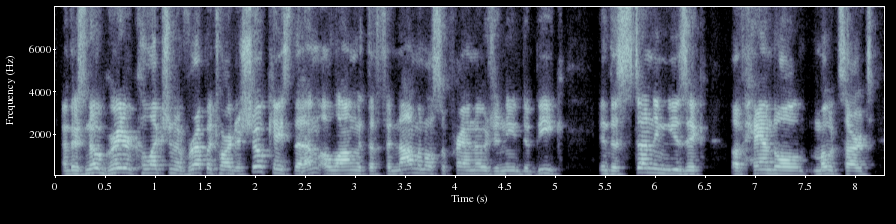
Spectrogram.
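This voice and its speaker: A man's voice: fairly high pitch, a bit bright. A man hosting a livestream pre-show for an opera company, presenting from a script in an upbeat, enthusiastic way. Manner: upbeat, enthusiastic, clear announcing.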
